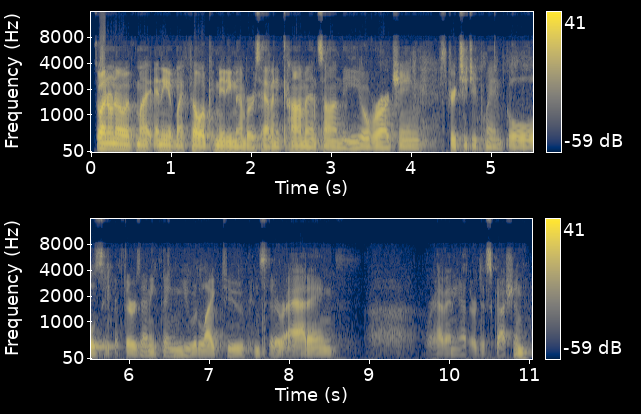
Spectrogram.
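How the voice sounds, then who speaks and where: A man's voice: low-pitched, level tone, a little fast. A man chairing a committee meeting, politely asking for comments and clarifications. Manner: polite, procedural.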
